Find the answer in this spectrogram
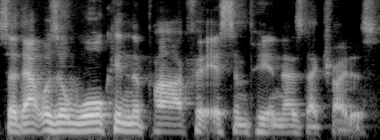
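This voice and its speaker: The background is quiet. A man of medium pitch talks at a fairly quick pace. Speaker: day trading educator. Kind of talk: live trading commentary. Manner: loud; animated.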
